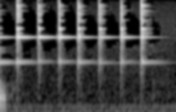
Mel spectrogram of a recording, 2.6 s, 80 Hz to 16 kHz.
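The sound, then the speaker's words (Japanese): Seven evenly spaced taps on the handle of a ceramic mug, each a bright ringing clink with a sustained tone that fades before the next strike, alone. “えーと、マグカップを2つ1個は両方とも陶器でできていますで取っ手の音がこれ取っ手の音”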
